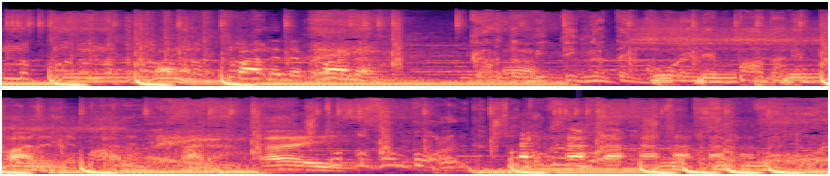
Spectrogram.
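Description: Bulgarian drill track: rapid rapping in Bulgarian over a beat with heavy deep bass, which drops out briefly twice.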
